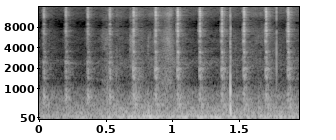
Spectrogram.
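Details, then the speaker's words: Ford Fusion Hybrid that again won't start or power up in the morning (not the alternator): rapid dry clicking at about ten a second when opening the car, with no engine or fan running; it clicks but won't power up. "another morning of the fusion not wanting to start or even power up once I tried to open the car it started clicking"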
